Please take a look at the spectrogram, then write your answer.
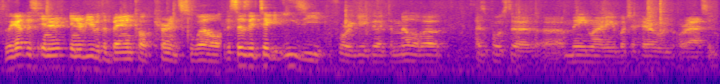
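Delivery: usual speaking voice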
